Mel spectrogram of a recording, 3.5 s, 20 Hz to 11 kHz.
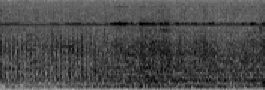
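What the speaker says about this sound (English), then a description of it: "our helicopter going down to the lone attackers here" A helicopter hovers over a 1994 Tour de France stage to Cluses, giving a steady, moderately loud rotor and engine drone with a faint rhythmic chop, continuous and without voices.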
